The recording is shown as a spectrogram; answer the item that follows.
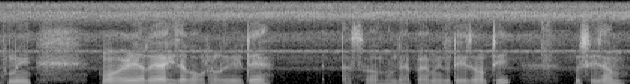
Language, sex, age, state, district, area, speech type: Assamese, male, 45-60, Assam, Tinsukia, rural, spontaneous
